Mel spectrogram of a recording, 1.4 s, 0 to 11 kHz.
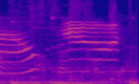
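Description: A single drawn-out cat meow from the Warhammer 40K video game, loud and close with a rising then falling tone, followed by a second shorter cry, alone over a low hum.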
